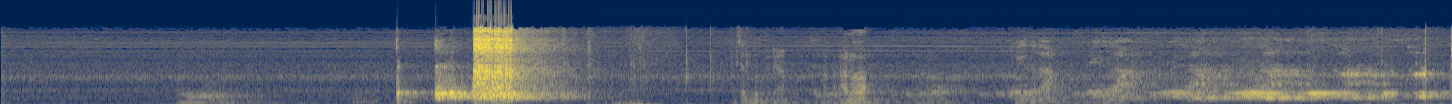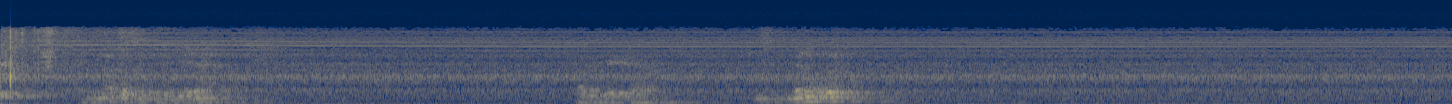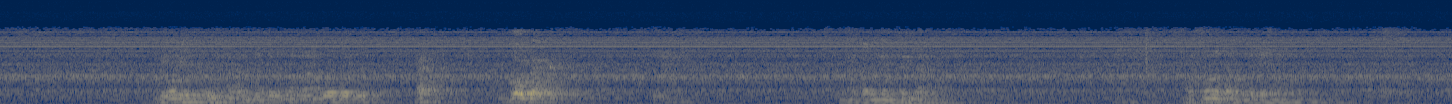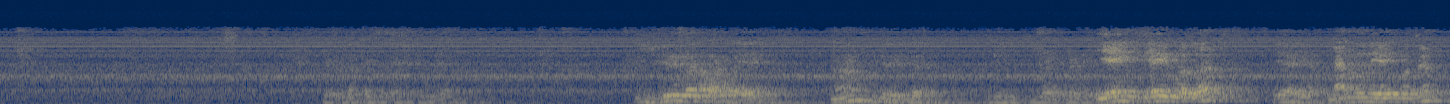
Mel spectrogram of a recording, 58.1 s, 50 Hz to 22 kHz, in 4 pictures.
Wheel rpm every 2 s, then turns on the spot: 0, 0, 0, 0, 0, 0, 0, 0, 0, 0, 0, 0, 0, 0, 0, 0, 0, 0, 0, 0, 0, 0, 0, 0, 0, 0, 0, 0, 0.
none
